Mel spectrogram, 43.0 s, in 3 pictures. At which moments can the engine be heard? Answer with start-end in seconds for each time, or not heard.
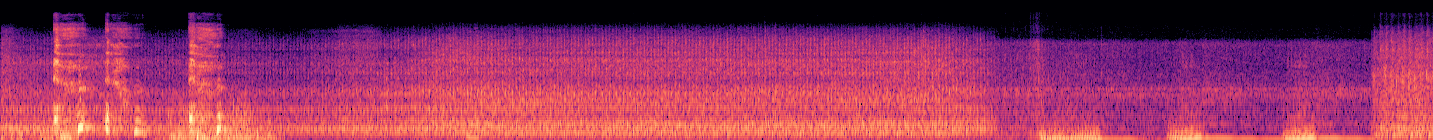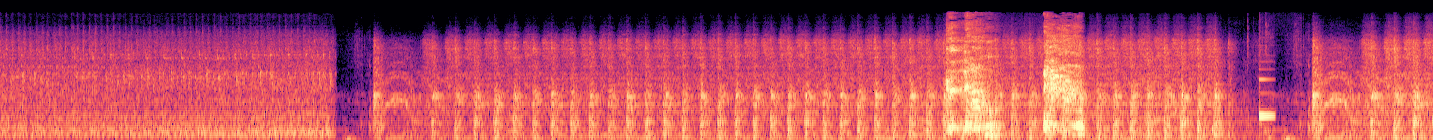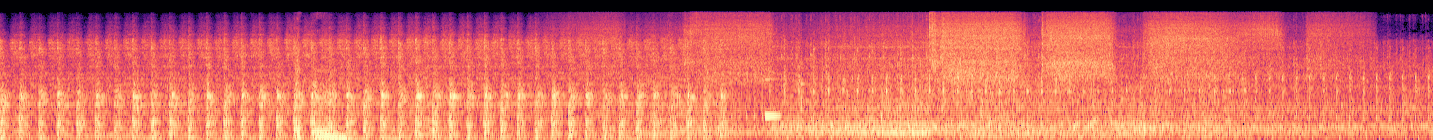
0.0-42.9.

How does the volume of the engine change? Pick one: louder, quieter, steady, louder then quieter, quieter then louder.
louder.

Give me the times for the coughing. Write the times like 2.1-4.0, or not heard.
0.5-2.3, 23.8-25.2, 31.6-32.3.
